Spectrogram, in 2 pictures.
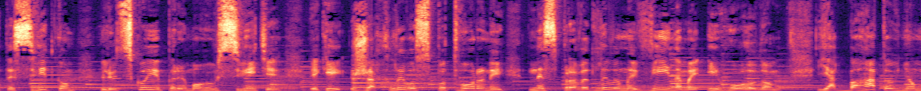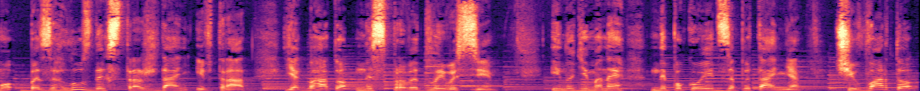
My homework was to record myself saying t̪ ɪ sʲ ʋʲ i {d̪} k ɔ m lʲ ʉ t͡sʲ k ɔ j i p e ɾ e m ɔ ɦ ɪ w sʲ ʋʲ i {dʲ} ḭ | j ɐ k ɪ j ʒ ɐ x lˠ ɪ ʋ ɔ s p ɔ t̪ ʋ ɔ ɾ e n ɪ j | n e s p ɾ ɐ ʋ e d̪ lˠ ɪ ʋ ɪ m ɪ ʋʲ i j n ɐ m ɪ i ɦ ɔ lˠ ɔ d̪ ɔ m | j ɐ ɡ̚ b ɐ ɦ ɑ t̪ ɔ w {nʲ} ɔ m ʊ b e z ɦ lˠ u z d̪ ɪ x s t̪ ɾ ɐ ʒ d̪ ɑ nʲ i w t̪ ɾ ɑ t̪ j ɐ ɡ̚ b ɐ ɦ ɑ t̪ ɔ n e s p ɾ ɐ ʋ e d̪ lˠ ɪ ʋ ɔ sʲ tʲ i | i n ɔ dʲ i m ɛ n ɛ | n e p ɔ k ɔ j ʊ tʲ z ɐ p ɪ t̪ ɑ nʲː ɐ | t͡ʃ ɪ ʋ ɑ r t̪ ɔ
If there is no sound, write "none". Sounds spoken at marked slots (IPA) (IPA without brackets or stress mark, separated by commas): t̪, tʲ, nʲ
